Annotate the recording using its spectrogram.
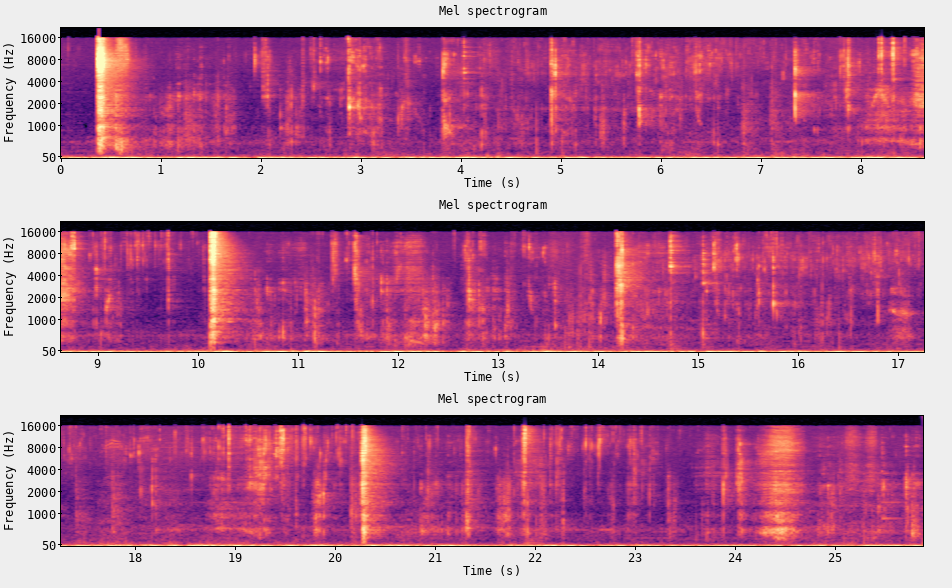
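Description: A man slurps noodles loudly, close up.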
